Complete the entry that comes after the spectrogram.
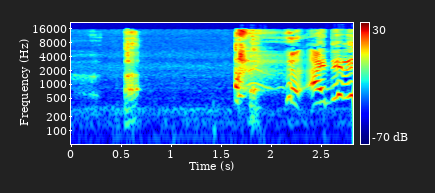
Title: lol farts and burps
